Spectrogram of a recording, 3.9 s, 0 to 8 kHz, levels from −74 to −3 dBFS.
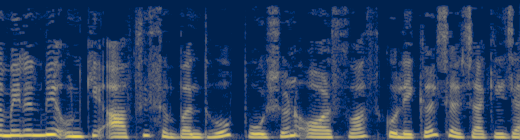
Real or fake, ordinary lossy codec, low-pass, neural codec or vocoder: real; none; none; none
